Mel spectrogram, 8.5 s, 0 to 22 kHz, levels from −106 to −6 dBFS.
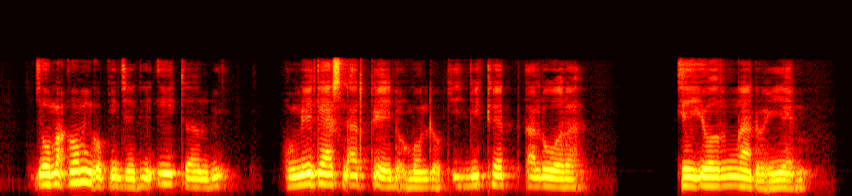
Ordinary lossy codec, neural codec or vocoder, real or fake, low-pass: none; codec, 16 kHz, 1 kbps, FunCodec, trained on Chinese and English, 50 frames a second; fake; 7.2 kHz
